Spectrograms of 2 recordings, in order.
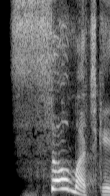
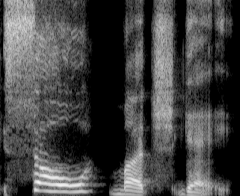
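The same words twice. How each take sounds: First: Said in the usual way. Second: SO held very long and high; drawn-out emphasis. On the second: Real, not acted. Repeats line for emphasis.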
